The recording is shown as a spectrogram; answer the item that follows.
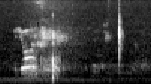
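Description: A brief, faint voice-like sound about half a second in, followed by a couple of soft clicks.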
